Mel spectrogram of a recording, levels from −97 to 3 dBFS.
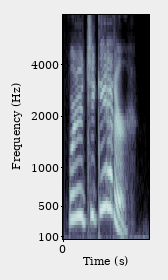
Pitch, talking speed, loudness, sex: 340 Hz, 345 wpm, -16 LUFS, female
